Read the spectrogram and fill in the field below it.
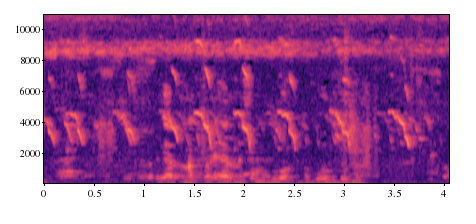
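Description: Chickens cluck and chatter nearby in quick overlapping calls while a person talks over them.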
